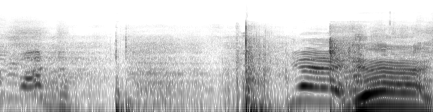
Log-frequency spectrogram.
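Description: Two sharp thuds of a football being kicked, a little over a second apart, followed by two shouted calls near the end, the second one long and drawn out.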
